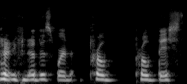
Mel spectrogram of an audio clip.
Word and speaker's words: proboscis: Behind the counter is a massive ant queen with 10 segmented limbs and large, I don't even know this word, proboscis.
